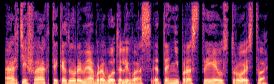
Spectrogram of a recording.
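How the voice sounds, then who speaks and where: A man's voice: medium pitch, expressive, fairly quick, dry recording, clean studio sound, voice pushed up, close to an everyday voice. A man voicing an aging male archmage who sighs, lectures and sometimes snaps in anger. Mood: rueful. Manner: sighing, lecturing, flares into anger. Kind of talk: audiobook character voice.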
